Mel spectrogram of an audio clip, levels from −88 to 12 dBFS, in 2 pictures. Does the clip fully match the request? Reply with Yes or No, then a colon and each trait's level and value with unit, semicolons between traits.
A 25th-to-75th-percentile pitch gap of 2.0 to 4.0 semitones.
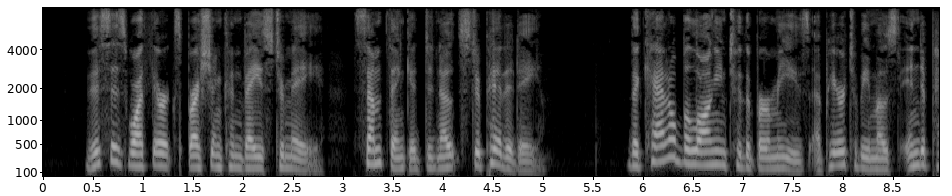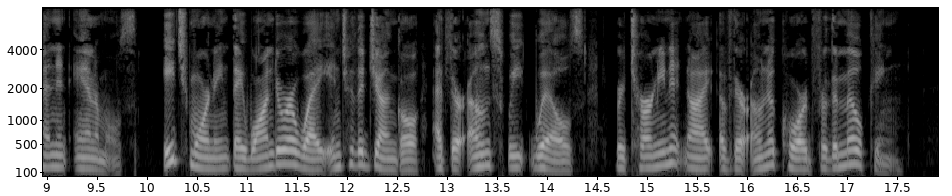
No: average, 4.4 semitones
